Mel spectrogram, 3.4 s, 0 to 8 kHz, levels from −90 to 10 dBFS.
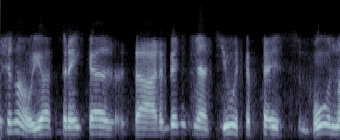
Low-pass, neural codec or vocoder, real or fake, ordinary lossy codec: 7.2 kHz; codec, 16 kHz, 2 kbps, X-Codec, HuBERT features, trained on balanced general audio; fake; AAC, 32 kbps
